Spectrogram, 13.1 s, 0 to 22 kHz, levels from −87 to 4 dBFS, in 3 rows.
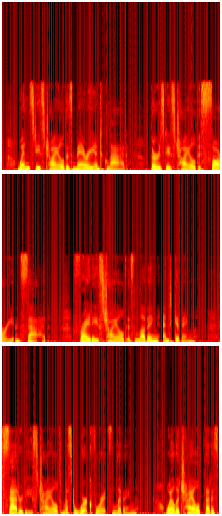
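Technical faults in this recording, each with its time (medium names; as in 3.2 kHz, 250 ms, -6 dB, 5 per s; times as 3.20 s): crackle 79 per s -29 dBFS
1.53 s: pop
3.67 s: pop -12 dBFS
8.74 s: pop -17 dBFS
9.98–10.00 s: dropout 17 ms
12.00–12.01 s: dropout 14 ms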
